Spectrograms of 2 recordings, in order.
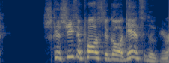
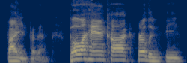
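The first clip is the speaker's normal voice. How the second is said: ordinary delivery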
